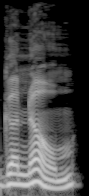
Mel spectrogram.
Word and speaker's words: GNOME: gasa also noted that the G in gome wasn't just for show as most ganu software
